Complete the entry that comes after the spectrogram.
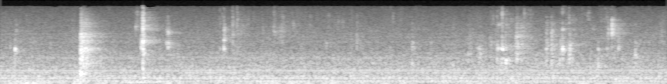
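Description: A person eating a hot chicken wing: soft wet mouth clicks and smacks of biting and chewing, with two sharper clicks about half a second and a second in.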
